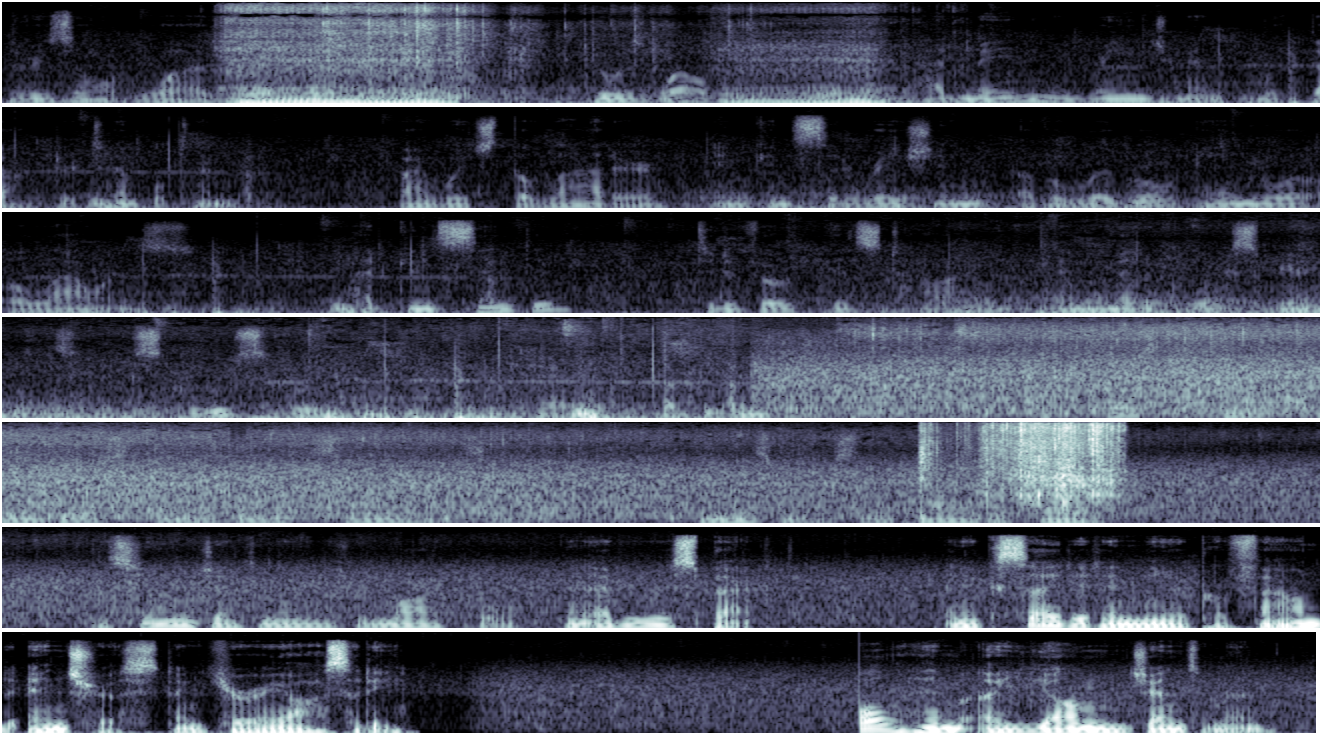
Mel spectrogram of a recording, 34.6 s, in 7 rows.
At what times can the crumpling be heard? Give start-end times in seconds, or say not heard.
1.1-2.9, 17.9-18.5, 23.2-24.0.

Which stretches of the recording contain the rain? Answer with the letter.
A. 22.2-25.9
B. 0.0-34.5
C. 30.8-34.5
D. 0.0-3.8
B.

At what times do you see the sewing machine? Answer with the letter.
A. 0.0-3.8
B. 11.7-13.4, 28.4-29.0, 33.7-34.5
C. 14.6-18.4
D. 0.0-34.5
A.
